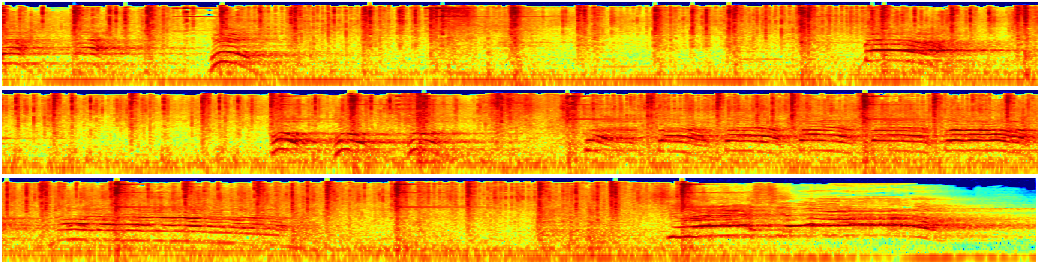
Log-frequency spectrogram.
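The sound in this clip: Typewriters clatter nonstop in rapid, irregular key strikes for many seconds, with voices rising over the dense mechanical tapping.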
